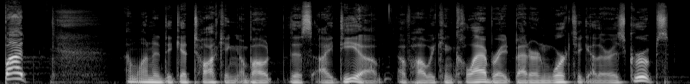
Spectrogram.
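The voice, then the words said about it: Raspy, congested voice. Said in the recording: “I've got a pretty solid cold going ... I sound raspy.”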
